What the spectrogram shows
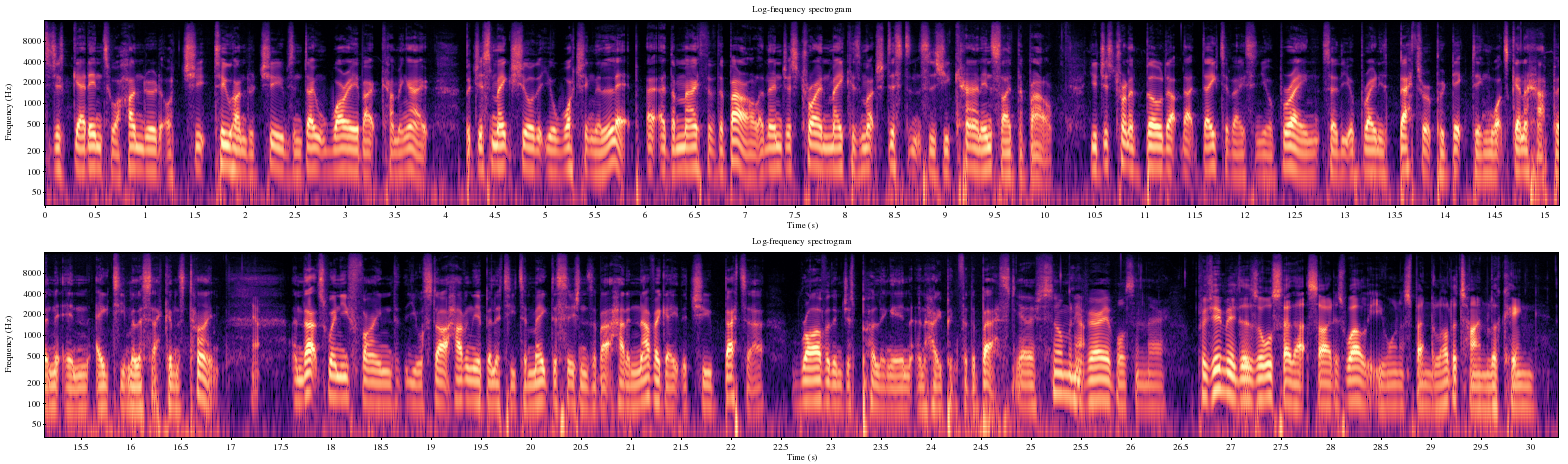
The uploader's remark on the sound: Recorded live from the beach in Nicaragua.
